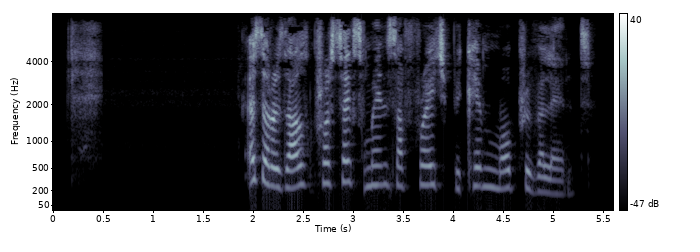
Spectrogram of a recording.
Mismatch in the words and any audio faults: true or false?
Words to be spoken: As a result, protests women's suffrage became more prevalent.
false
